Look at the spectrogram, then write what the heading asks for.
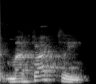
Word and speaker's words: maklakli: And you say 10, 10 is maklakli.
